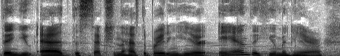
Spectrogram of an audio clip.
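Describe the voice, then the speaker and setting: Background music accompanies speech delivered fairly slowly. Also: woman. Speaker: hair tutorial youtuber. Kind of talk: tutorial. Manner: casual and chatty.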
